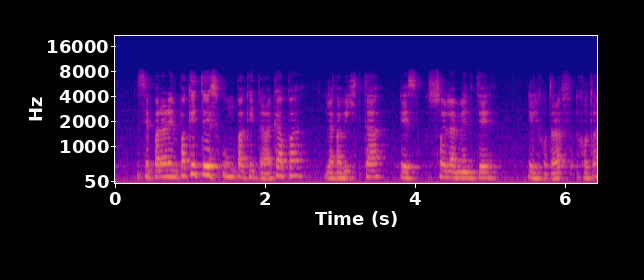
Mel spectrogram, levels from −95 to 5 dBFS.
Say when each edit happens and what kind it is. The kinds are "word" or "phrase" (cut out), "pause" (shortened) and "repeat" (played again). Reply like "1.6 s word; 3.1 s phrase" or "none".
1.9 s word; 3.0 s word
